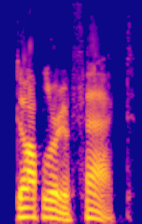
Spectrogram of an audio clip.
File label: "Doppler effect", American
